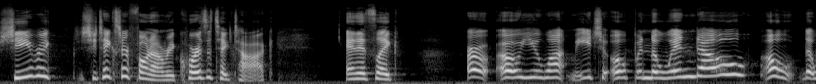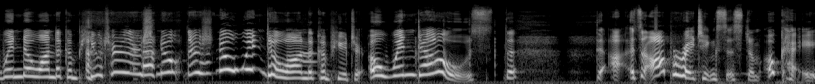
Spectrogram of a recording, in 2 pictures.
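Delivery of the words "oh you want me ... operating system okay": put-on older lady voice, much higher. Retelling a woman's TikTok prank on phone scammers who call her, in an old lady voice. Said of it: "You do a really nice older lady".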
